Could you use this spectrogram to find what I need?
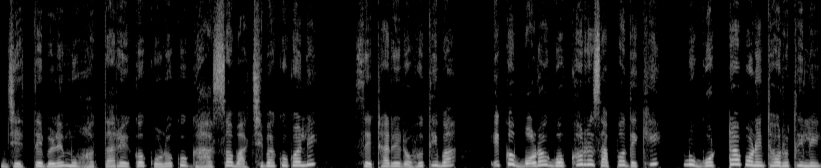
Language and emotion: Odia, fearful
